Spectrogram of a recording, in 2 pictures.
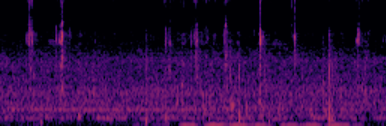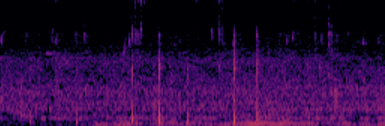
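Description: Fingers squish and mix rice and curry on a plate close up.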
